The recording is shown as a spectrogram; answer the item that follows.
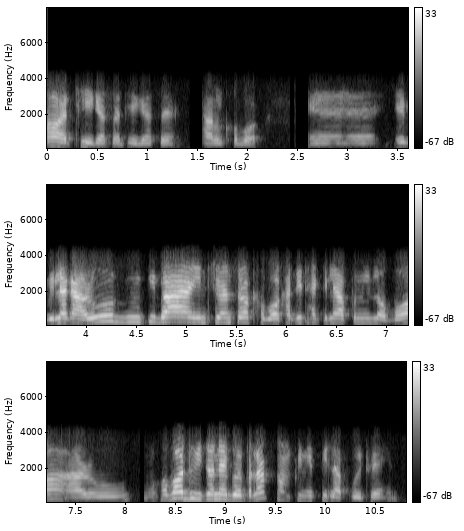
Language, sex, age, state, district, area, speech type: Assamese, female, 45-60, Assam, Lakhimpur, rural, conversation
